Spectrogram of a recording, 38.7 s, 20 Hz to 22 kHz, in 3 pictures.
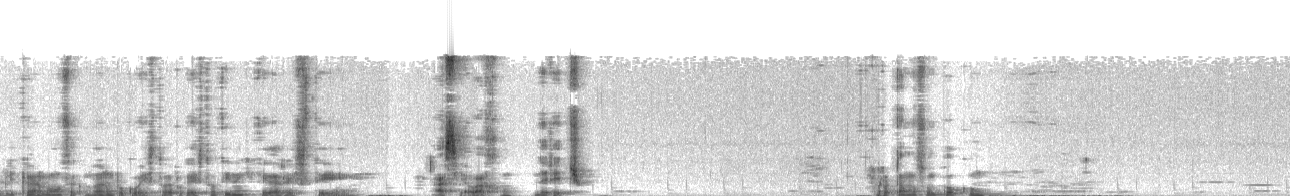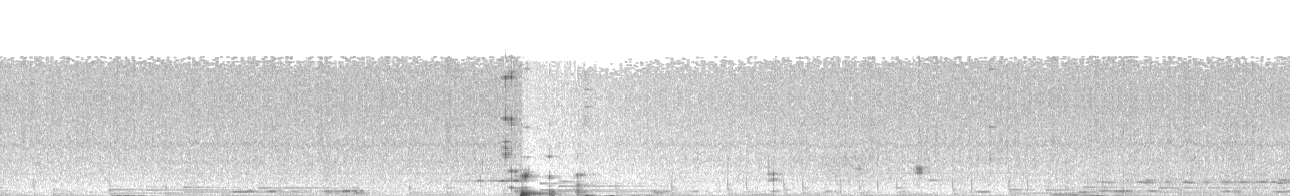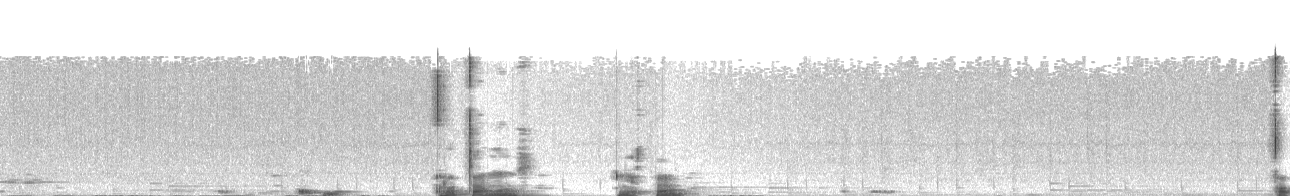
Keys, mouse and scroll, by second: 3.2-5.0 right drag, 5.2-6.9 right drag, 6.5 r, 11.9 s, 14.9 s, 19.5 s, 24.0-27.9 drag, 27.9-30.2 right drag, 29.7 r, 33.0-34.8 middle drag, 34.8-37.5 right drag, 37.2 r.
